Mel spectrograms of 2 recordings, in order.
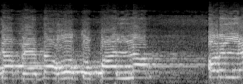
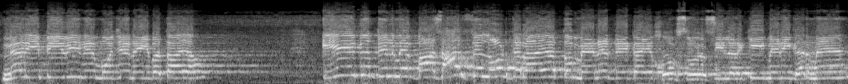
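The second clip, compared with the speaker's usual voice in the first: ordinary talk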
